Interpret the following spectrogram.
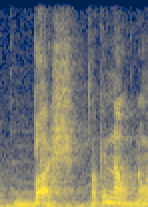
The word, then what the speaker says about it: Bush: o ex-presidente dos Estados Unidos, que é o Bush.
